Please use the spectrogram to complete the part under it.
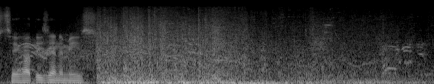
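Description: Explosions rumble and roar nearby.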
